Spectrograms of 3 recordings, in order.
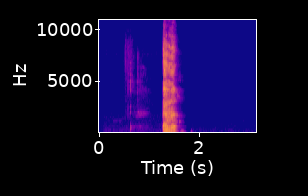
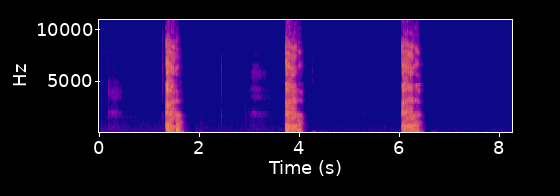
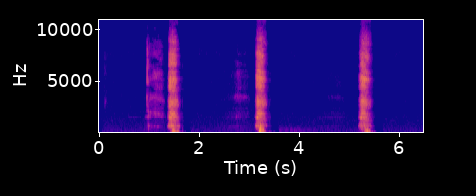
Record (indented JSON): {
  "cough_length": "3.2 s",
  "cough_amplitude": 32598,
  "cough_signal_mean_std_ratio": 0.23,
  "three_cough_length": "8.3 s",
  "three_cough_amplitude": 29057,
  "three_cough_signal_mean_std_ratio": 0.26,
  "exhalation_length": "6.5 s",
  "exhalation_amplitude": 23863,
  "exhalation_signal_mean_std_ratio": 0.22,
  "survey_phase": "beta (2021-08-13 to 2022-03-07)",
  "age": "45-64",
  "gender": "Female",
  "wearing_mask": "No",
  "symptom_none": true,
  "smoker_status": "Never smoked",
  "respiratory_condition_asthma": false,
  "respiratory_condition_other": false,
  "recruitment_source": "REACT",
  "submission_delay": "2 days",
  "covid_test_result": "Negative",
  "covid_test_method": "RT-qPCR",
  "influenza_a_test_result": "Negative",
  "influenza_b_test_result": "Negative"
}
